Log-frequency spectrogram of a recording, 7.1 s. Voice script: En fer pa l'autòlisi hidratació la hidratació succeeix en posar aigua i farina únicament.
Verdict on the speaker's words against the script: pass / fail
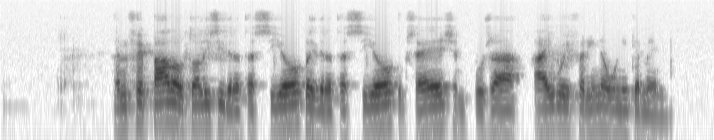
pass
